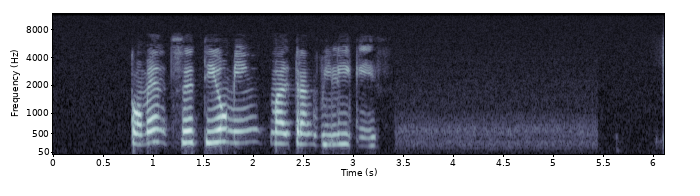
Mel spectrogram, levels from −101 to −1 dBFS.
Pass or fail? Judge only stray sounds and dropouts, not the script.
pass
